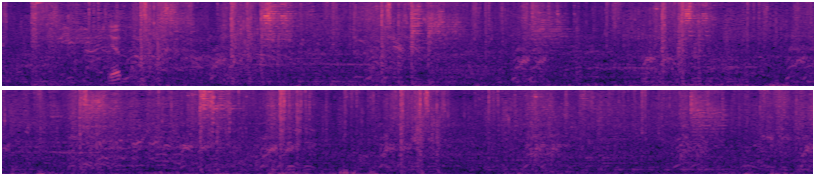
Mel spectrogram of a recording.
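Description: Warriors shout and grunt as they fight.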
